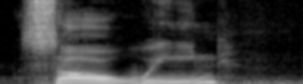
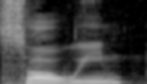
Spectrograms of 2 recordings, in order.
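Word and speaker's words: Samhain: Europe they celebrated a festival that they called saw ween I think that's how you pronounce it saw ween and the purpose of this festival was to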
